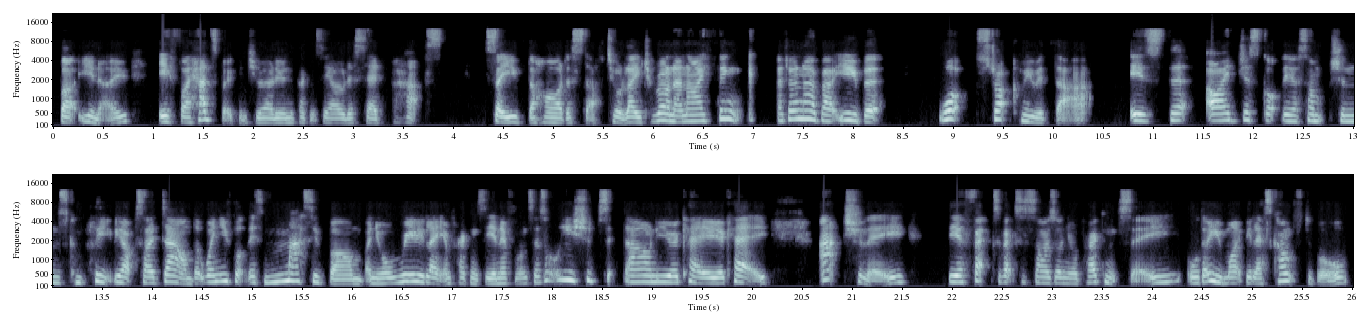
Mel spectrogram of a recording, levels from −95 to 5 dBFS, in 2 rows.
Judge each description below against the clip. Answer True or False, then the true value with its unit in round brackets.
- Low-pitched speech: False (215 Hz)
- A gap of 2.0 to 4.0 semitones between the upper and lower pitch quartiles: False (4.7 semitones)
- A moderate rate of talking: False (210 wpm)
